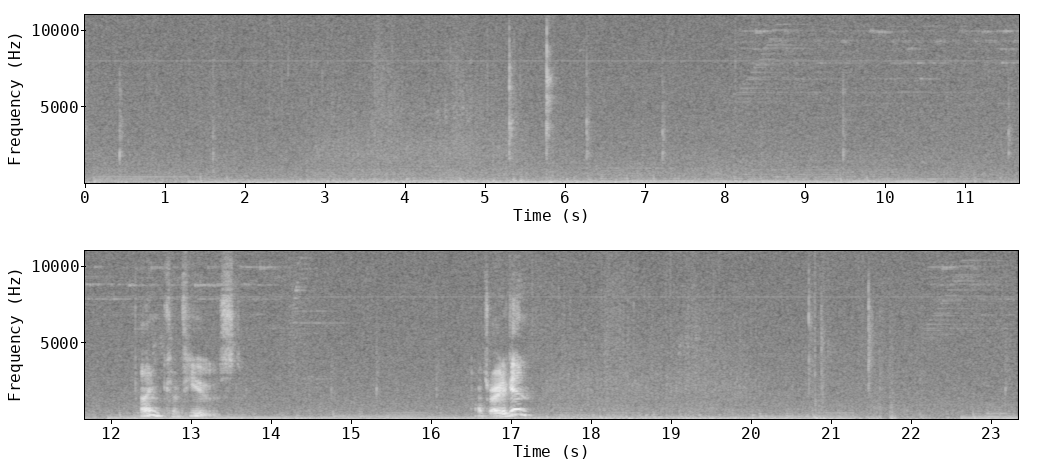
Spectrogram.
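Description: Game music plays steadily.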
